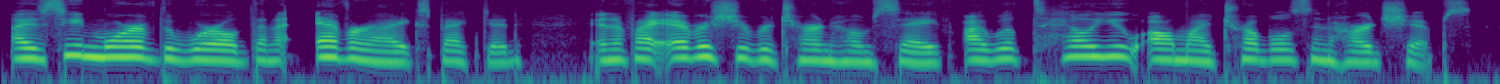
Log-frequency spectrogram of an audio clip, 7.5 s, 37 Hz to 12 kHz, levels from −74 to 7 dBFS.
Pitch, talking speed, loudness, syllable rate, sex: 195 Hz, 225 wpm, -18 LUFS, 5.3 syllables/s, female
